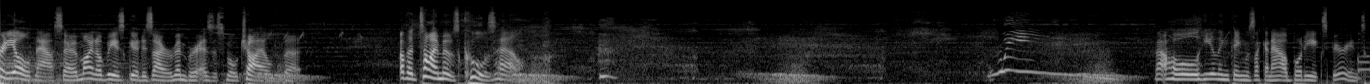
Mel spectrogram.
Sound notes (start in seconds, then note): 5.1 magic wooshing; 5.1 voices whispering in reverse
